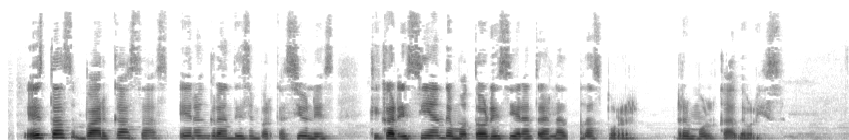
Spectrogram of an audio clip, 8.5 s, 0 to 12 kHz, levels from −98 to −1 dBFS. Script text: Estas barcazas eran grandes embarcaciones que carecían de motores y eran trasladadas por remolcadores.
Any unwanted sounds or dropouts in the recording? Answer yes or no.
yes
